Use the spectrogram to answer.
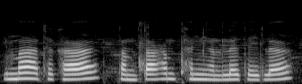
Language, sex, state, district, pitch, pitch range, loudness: Wancho, female, Arunachal Pradesh, Longding, 240 Hz, 230-255 Hz, -15 LUFS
